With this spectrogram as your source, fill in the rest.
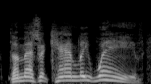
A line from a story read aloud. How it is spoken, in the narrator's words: Anakin squealed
